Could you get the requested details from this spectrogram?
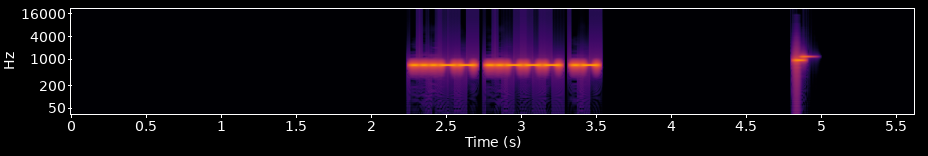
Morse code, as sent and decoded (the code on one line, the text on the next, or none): ...-- ..--- .-
32A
